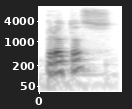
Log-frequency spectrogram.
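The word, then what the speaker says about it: πρῶτος: Esta primera significa, o bueno, su pronunciación es algo así como protos, ¿sale?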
